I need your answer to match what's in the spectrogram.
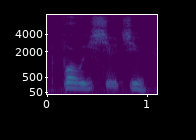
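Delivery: high-pitched mock yell, no real volume; imitated yelling. Friend's mom chasing them off the property, imitated yelling. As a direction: imitate an angry mom threatening intruders in a high voice. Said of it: "starts yelling at him".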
